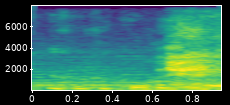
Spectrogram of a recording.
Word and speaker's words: Uruguay: And that Yeah, will be he goes in- Uruguay, Yeah. which is in South America. Okay. Actually, it's pronounced Uruguay.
